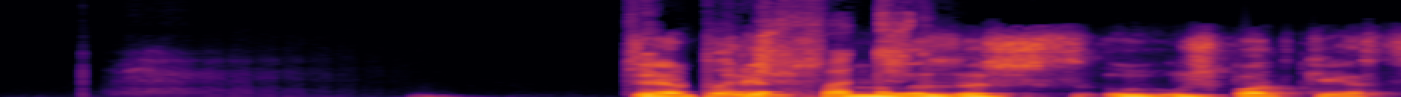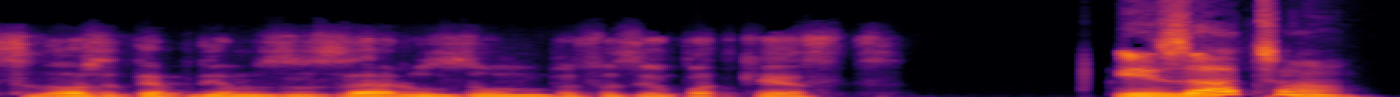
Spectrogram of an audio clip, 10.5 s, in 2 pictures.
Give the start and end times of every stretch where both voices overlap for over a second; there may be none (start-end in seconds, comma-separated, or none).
2.4-3.6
